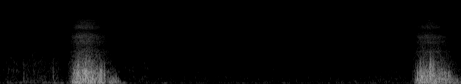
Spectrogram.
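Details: A pit bull breathing short: two short, forceful, noisy bursts of air through the nose in a quiet room, heard as snorting nasal breaths.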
